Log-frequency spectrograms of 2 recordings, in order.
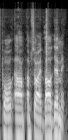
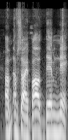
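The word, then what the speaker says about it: Bal'demnic: had, and that was Baldemic. Baldemnik. That's the way it's pronounced, Baldemnik. So that is a planet.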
